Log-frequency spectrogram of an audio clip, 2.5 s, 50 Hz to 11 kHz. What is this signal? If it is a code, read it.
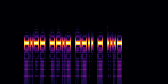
Morse code, heard as a keyed tone, about 52 wpm, 700 Hz. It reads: YQZTV
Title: Code Groups - 5 Letter:Numbers - 50wpm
